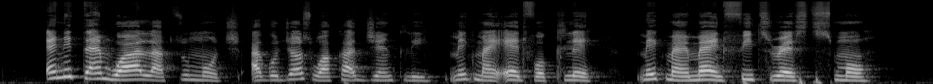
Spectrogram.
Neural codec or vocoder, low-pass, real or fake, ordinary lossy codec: none; none; real; none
